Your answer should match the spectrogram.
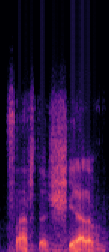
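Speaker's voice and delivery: repeats it again, laughing now; chuckling through the words; laughing retelling. Retold or imitated. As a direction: laugh the punchline out.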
